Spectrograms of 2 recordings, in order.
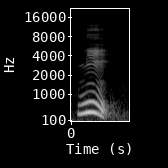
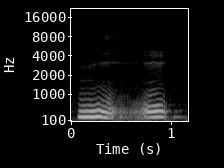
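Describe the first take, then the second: First: The pitch falls sharply from high to low. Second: The pitch dips low, then rises.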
